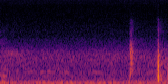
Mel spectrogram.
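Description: Tennis racket striking the ball on a serve: one sharp pop near the end, with a fainter tap about a third of a second before it.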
